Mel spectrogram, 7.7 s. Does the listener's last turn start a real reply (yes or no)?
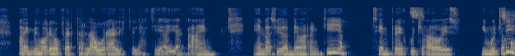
no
